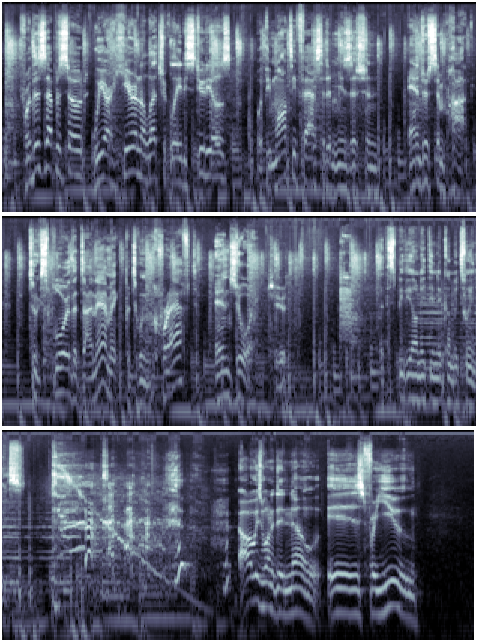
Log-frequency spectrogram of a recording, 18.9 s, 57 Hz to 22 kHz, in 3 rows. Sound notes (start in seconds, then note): 13.2 both laughing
